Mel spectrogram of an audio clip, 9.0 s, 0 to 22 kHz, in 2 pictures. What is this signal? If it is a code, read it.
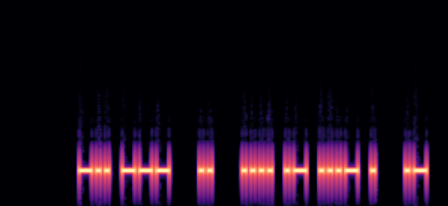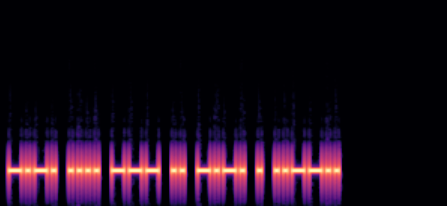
Morse code, heard as a keyed tone, about 28 wpm, 700 Hz. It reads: DO I HAVE A CHOICE?
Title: Sentences from Top 1000 Words - Review Part 6 - 28wpm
